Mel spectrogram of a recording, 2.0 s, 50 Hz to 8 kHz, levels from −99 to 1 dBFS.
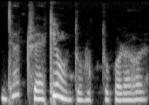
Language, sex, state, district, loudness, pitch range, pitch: Bengali, female, West Bengal, North 24 Parganas, -18 LUFS, 205-240 Hz, 210 Hz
